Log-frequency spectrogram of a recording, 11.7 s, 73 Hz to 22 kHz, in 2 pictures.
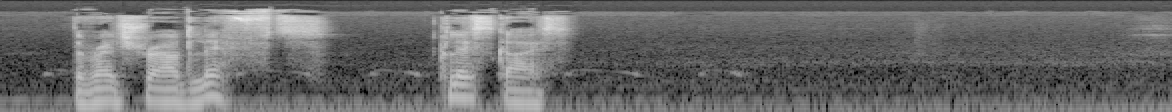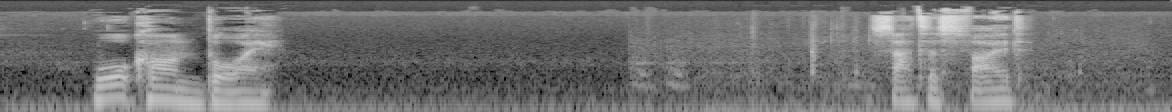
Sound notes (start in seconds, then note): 8.8 car engine starts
